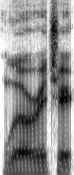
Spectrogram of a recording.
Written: Will Richard

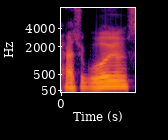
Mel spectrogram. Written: Patrick Williams

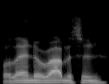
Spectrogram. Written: orlando ROBINSON

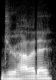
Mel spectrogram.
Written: Jrue Holiday

